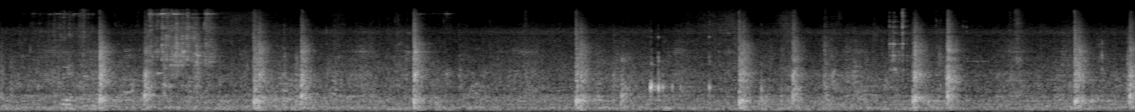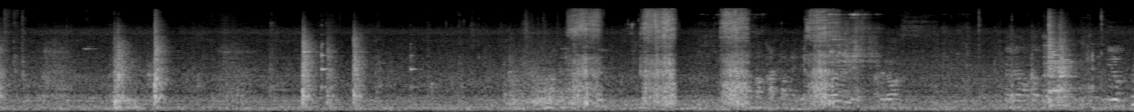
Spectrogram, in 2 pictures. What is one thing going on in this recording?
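Chopsticks and a spoon clink against a bowl.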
